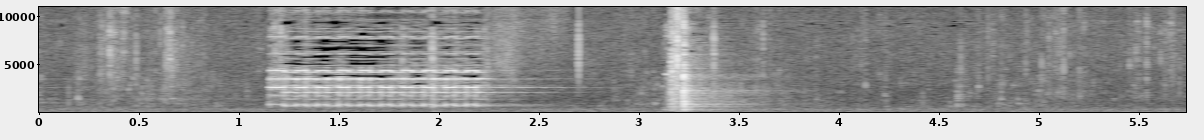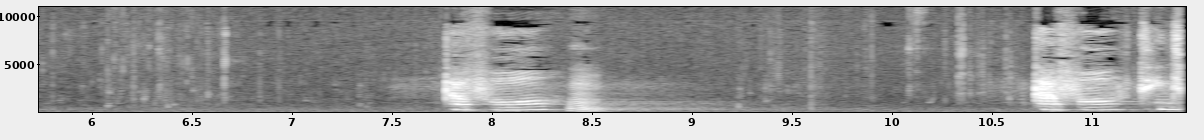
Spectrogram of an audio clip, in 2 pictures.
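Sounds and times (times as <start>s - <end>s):
telephone ringing with a bright electronic tone: 1.2s - 2.7s
sharp clunk: 3.2s - 3.6s
speech: 7.9s - 8.7s.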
